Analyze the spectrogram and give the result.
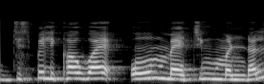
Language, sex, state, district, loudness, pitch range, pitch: Hindi, female, Bihar, Saran, -14 LUFS, 235-270 Hz, 255 Hz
